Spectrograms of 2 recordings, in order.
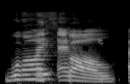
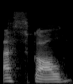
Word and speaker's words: Ysgol: Yosgol Friars? – Yosgol. Yosgol. Is it Y-S-G-O-L? – Yes. – Yosgol. School, that is.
